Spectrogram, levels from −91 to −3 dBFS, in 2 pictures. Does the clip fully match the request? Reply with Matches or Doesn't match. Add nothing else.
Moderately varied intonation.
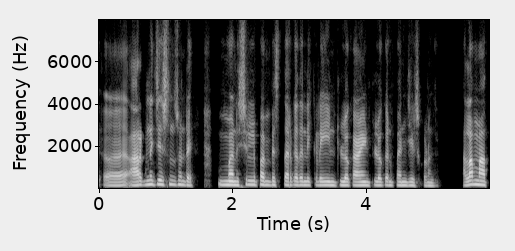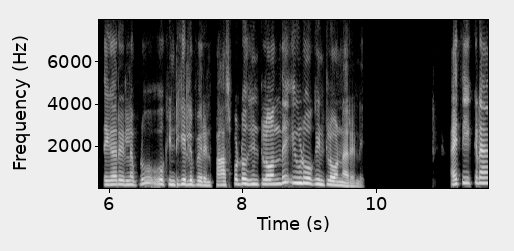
Matches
